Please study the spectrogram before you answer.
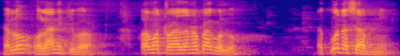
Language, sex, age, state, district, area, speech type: Assamese, male, 30-45, Assam, Jorhat, urban, spontaneous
